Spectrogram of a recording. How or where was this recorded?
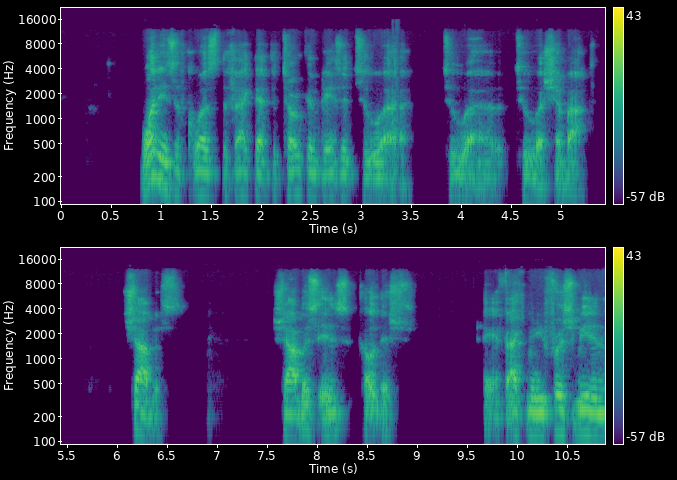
video call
